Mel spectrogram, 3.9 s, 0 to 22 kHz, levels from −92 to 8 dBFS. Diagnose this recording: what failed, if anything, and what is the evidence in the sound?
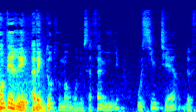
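Zipper noise in the gain stage at the driver or buffer level. From 0.77 to 1.13 s, just before "membres de sa famille", the speech drops roughly 25 dB with a zipping tick. The gain moves unsmoothed in 2 dB steps, about fifty per second, consistent with once-per-buffer updates.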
